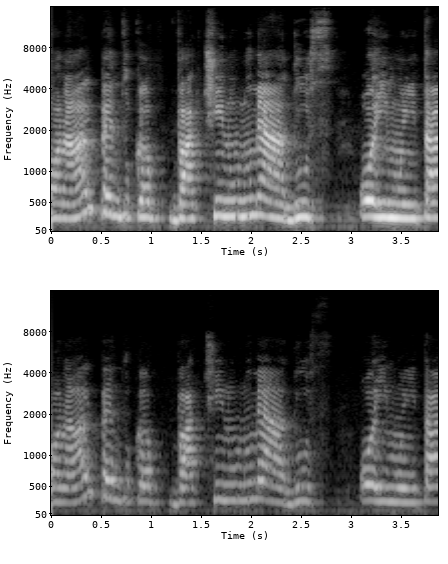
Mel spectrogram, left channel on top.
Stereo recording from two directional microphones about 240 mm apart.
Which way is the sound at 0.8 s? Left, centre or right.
Centre.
